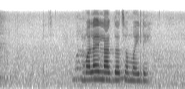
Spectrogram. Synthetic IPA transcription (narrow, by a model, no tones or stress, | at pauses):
mʌlajlaɡ̚d̪ʌt͡sʰʌmʌjle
